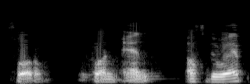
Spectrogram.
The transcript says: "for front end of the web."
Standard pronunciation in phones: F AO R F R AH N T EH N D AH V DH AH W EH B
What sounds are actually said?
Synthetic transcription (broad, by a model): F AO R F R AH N EH N D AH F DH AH W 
